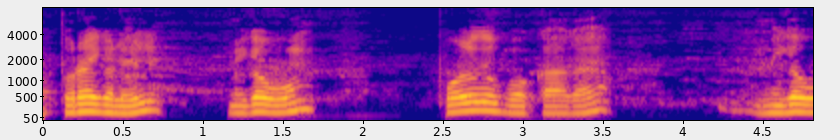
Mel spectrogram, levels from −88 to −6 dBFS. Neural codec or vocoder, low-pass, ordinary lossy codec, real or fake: none; none; none; real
